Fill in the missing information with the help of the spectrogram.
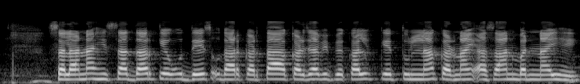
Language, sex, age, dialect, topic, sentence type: Magahi, male, 31-35, Western, banking, statement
